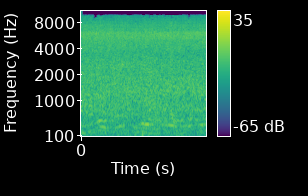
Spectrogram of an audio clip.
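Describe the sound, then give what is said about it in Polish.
Heavy rain pours outside a window during the rainy season in Papua, a steady, dense hiss that holds evenly without breaks or distinct drops. “A za oknem leje.”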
